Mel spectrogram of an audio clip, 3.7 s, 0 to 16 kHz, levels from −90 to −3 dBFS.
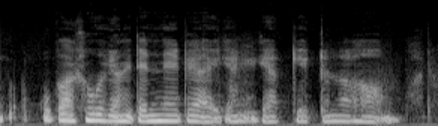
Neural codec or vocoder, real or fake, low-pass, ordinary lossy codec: codec, 44.1 kHz, 3.4 kbps, Pupu-Codec; fake; 14.4 kHz; none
